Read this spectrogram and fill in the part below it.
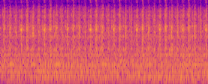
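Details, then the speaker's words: Skoda Rapid diesel after injector replacement and minimum quantity adaptation: steady, even idle clatter with RPM fully stable and no misses; normal idle. "अभी start करते हैं हुआ है phone किधर है दोस्तों है और पीएम बिल्कुल स्टेबल है"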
